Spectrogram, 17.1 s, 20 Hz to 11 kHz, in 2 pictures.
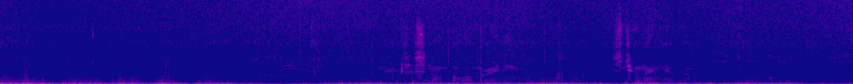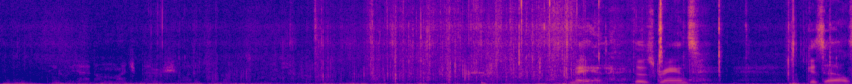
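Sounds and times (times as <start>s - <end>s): wind buffeting microphone: 0.0s - 17.0s
short crackles: 10.0s - 15.8s.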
